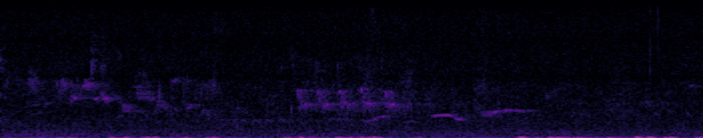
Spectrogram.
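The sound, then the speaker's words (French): Faint birdsong, scattered chirps and short whistled phrases rising and falling over a steady rustling, breezy background. No one speaks. “Et doucement, amenez votre attention au chant des oiseaux qui chantent quelque part dans le monde.”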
